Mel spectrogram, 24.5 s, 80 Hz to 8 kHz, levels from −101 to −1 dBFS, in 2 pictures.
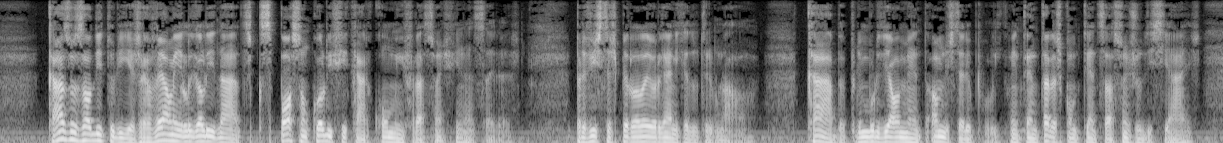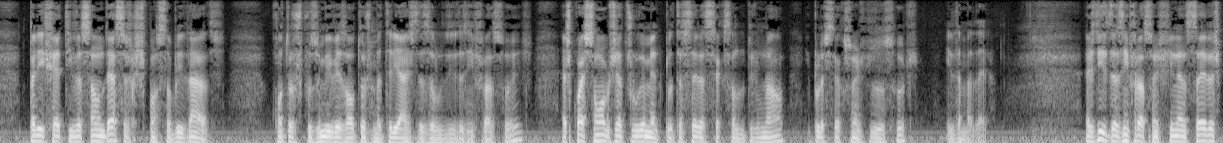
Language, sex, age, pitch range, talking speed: Portuguese, male, 50-69, 95-110 Hz, 155 wpm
